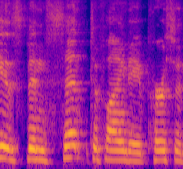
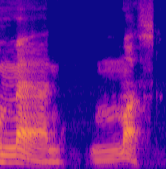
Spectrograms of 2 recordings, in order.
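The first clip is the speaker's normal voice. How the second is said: low smug creature voice; 10 semitones lower, 6 dB quieter than usual. Acted. [name] in character.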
